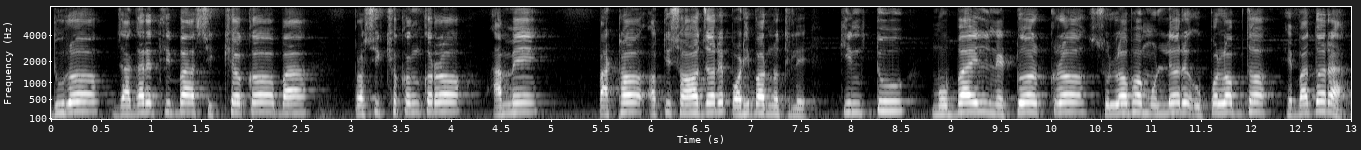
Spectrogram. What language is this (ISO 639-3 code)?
ori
